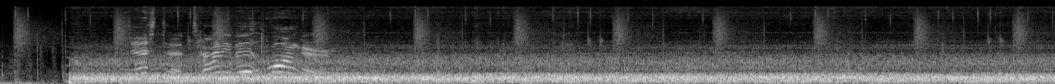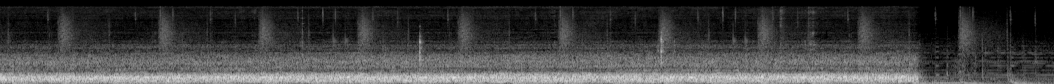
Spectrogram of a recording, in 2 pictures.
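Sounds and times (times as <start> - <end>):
propane burner roaring: 0.0 - 19.9.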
